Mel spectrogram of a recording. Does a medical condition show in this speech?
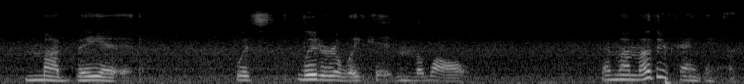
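Yes: cerebral palsy.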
